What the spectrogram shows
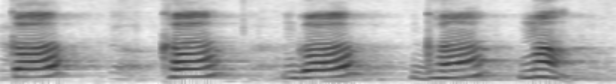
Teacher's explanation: के क ख ग घ म कंठ से निकलता है ना इसमें मुंह नहीं लगाना पड़ता है दांत नहीं लगाने पड़ते कुछ भी नहीं खाली कंठ ही खुला छोड़ो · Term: कंठ व्यंजन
